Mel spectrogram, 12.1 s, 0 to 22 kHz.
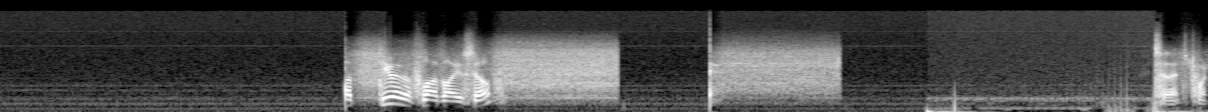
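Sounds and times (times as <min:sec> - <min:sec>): radio static hiss: 0:03.5 - 0:06.2, 0:07.1 - 0:08.4, 0:09.3 - 0:12.0
faint low hum: 0:07.2 - 0:12.0.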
